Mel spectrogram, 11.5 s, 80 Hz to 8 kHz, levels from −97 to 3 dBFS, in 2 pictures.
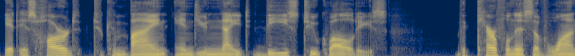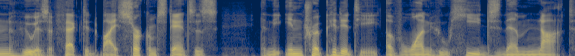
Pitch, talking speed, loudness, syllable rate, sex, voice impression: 90 Hz, 145 wpm, -22 LUFS, 4.9 syllables/s, male, very masculine, very adult-like, very middle-aged, very thick, tensed, very powerful, bright, soft, clear, very fluent, slightly raspy, very cool, intellectual, refreshing, sincere, very calm, very mature, very friendly, very reassuring, very unique, elegant, wild, sweet, lively, kind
